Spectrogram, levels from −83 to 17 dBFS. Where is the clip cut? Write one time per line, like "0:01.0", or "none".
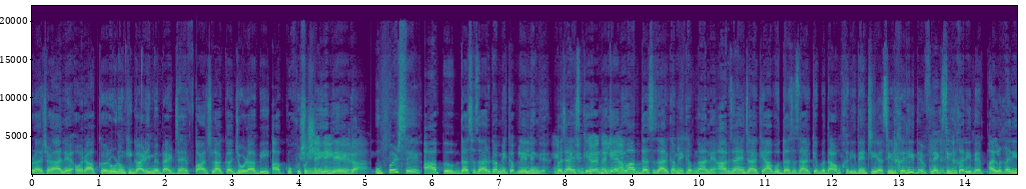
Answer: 0:02.4
0:05.1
